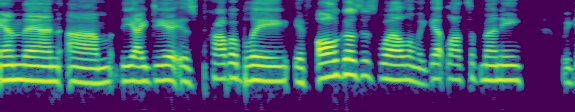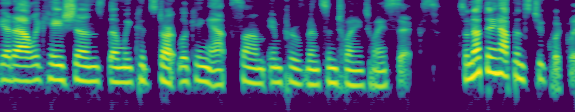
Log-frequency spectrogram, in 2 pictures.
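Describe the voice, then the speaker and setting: With an ordinary speaking voice and a fairly low pitch, a woman talks at a moderate pace with hardly any pauses and fairly even intonation, the sound dry and close with no echo against a quiet background. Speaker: city parks staff presenter. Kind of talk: public meeting presentation.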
